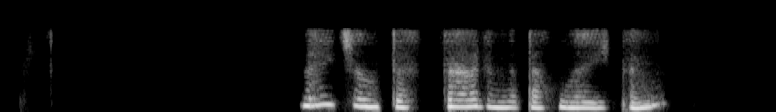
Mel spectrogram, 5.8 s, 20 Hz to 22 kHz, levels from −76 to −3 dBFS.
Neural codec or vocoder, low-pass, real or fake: codec, 44.1 kHz, 0.9 kbps, DAC; 7.2 kHz; fake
